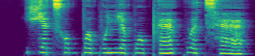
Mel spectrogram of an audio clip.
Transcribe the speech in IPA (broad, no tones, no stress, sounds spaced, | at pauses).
ç æ t͡sʰ ɔ b p ʌ b ɔ ɲ æ p ɔ pʰ æ kʷ æ t͡sʰ æ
